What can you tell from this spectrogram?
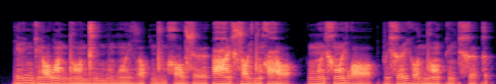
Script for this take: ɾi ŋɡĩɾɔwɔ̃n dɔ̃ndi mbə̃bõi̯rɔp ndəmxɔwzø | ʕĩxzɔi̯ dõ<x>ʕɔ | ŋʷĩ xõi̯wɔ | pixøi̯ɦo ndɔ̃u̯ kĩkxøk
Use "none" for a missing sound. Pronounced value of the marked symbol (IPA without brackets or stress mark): x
